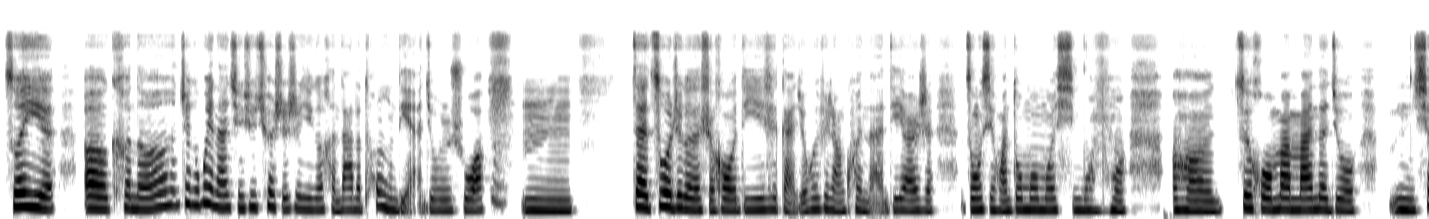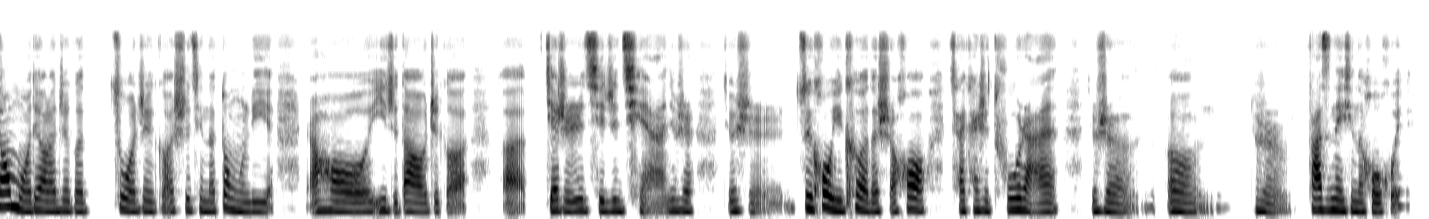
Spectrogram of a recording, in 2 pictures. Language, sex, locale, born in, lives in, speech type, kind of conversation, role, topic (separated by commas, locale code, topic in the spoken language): Chinese, female, zh-CN, United States, United States, conversation, advice, user, 我总是拖延，怎样才能保持动力并坚持完成任务？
